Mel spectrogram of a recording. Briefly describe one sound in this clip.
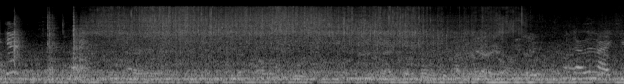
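Batter sizzles as it is poured into a hot pan.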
